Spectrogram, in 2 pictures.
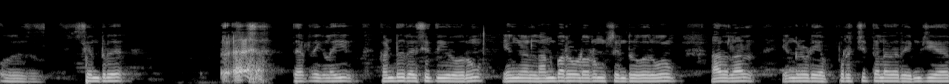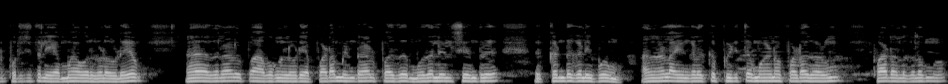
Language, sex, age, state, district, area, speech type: Tamil, male, 45-60, Tamil Nadu, Krishnagiri, rural, spontaneous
